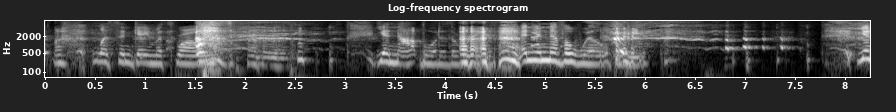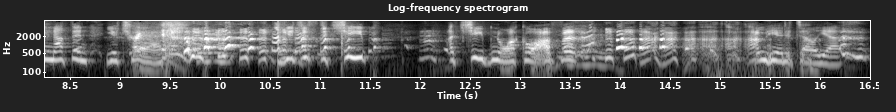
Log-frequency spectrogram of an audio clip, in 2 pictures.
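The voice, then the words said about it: Put-on Jersey accent. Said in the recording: “Tell them they're not Lord of the Rings in a Jersey accent”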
